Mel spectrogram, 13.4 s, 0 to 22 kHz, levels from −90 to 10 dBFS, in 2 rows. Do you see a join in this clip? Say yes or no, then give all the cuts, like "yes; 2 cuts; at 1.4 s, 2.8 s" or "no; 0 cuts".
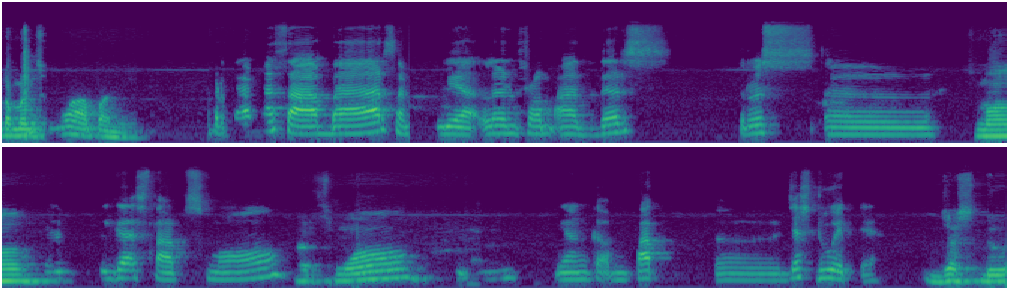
yes; 2 cuts; at 1.3 s, 2.7 s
